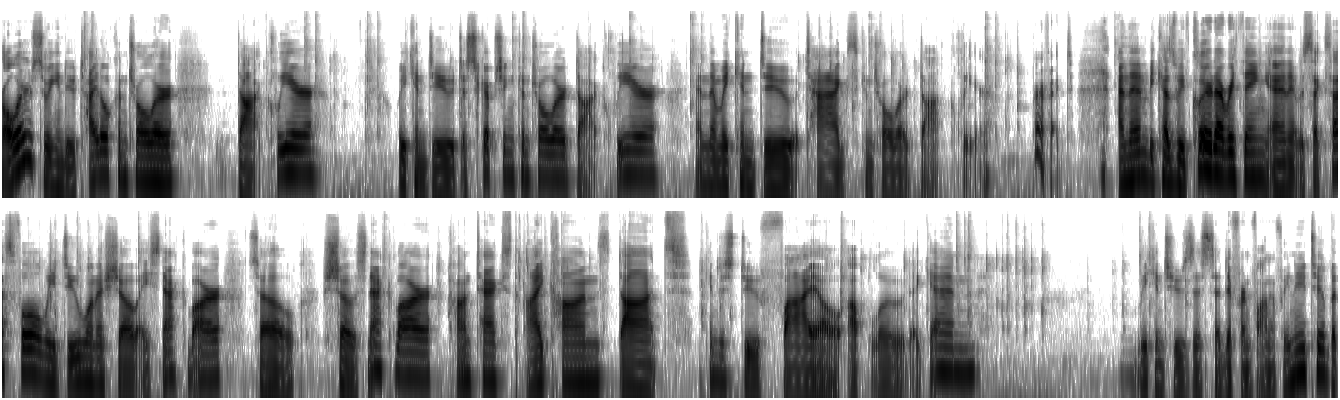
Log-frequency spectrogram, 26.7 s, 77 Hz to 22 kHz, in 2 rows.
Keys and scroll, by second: 0.5 Down, 0.9 Return, 2.2-6.6 typing, 3.1 Return, 3.7 Return, 6.3 Return, 6.9 Return, 7.8-10.6 typing, 11.2 Return, 12.4-17.0 typing, 17.2 Return, 17.8 Tab, 18.5-24.2 typing, 24.5 Down, 24.8 Return, 25.1 Tab, 26.6 ;.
